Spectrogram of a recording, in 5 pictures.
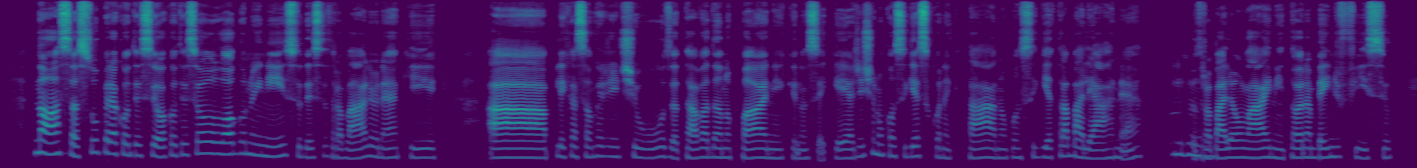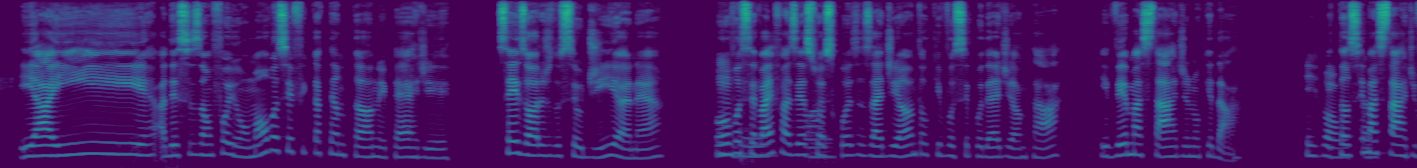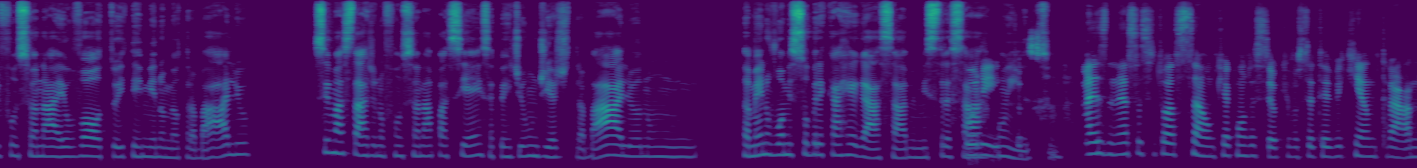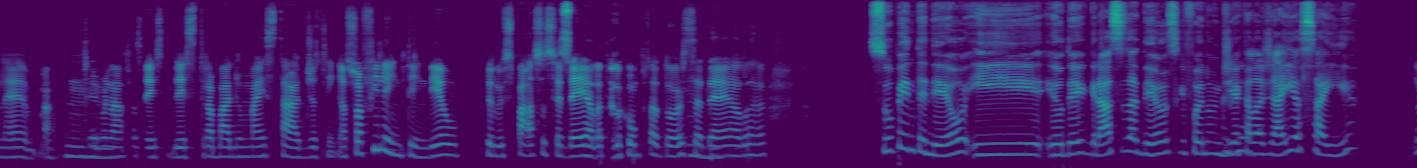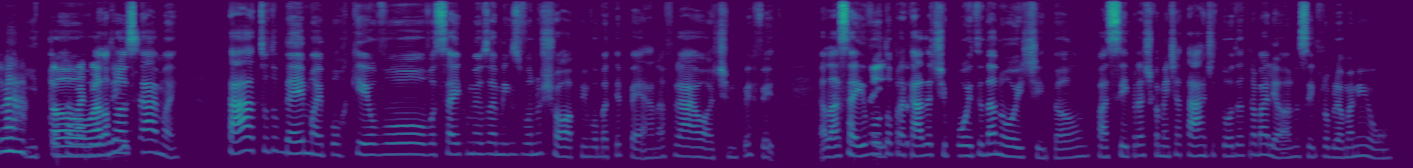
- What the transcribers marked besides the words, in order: tapping; chuckle
- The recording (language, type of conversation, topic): Portuguese, podcast, O que você faz para se desconectar do trabalho ao chegar em casa?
